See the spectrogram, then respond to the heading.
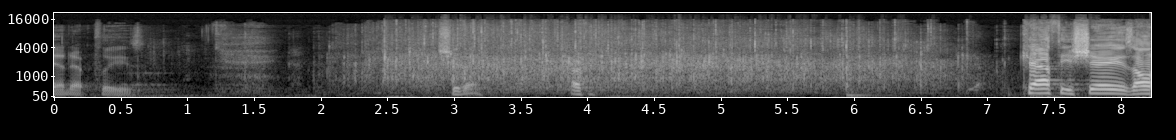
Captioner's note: applause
